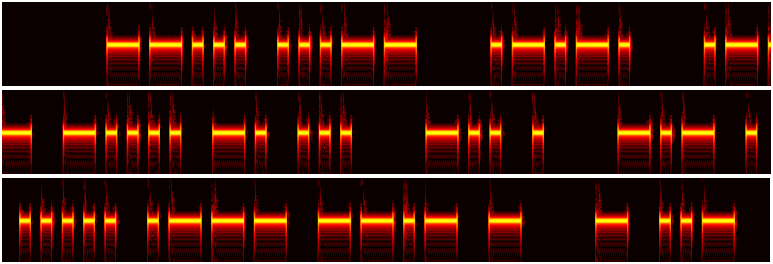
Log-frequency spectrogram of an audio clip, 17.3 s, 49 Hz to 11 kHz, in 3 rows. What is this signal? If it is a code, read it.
Morse code, heard as a keyed tone, about 15 wpm, 700 Hz. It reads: 73 <AR> W6NS DE KE5JQT TU
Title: Practice QSO - Exchange 4 - Ending - 15wpm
